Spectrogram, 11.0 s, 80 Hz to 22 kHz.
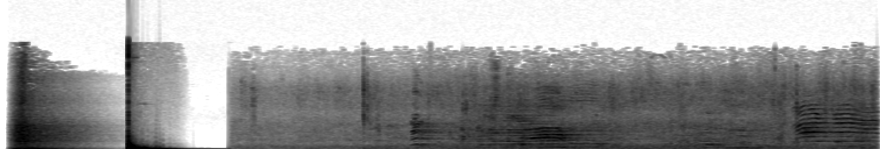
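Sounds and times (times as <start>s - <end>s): impact ringing as low boom: 0.2s - 3.0s
whoosh: 0.2s - 3.0s.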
